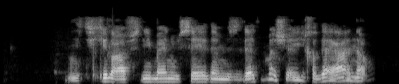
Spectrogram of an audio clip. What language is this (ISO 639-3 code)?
kab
